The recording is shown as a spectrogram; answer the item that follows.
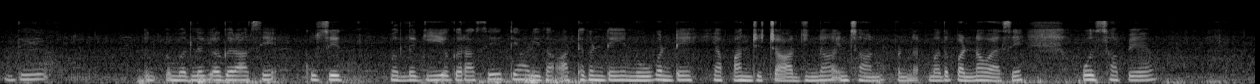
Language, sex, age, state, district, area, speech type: Dogri, female, 18-30, Jammu and Kashmir, Reasi, rural, spontaneous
